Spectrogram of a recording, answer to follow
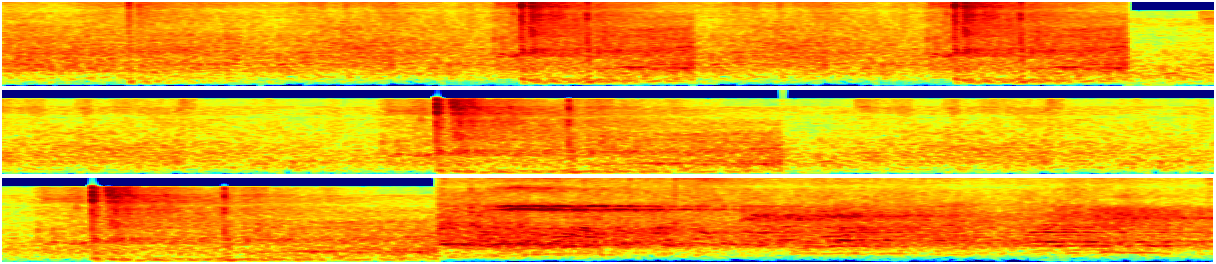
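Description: Crowd voices and shouts echoing in an indoor sports hall during a volleyball rally, with two sharp thuds about four seconds apart. The crowd noise swells louder over the last few seconds.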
